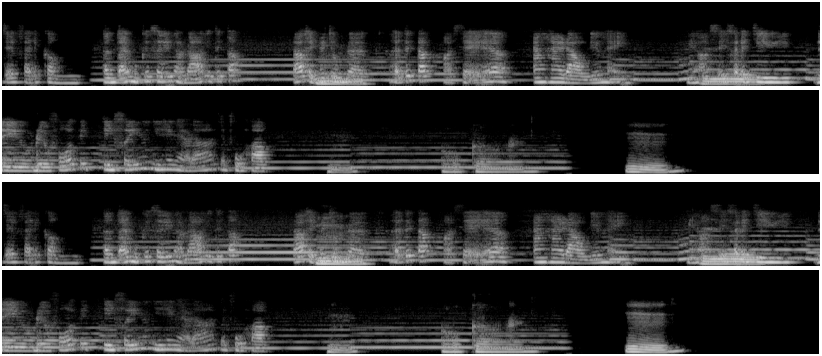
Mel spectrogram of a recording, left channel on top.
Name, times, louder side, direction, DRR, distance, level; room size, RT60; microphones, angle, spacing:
voice 1, 0.0-2.4 2.9-6.3 6.8-10.9, left 1 dB, 35° left, 1.7 m, -23 dB
sound 1, 0.9-13.8, right 3 dB, 20° right, 0.8 m, -31 dB
voice 2, 3.1-3.6 7.0-7.6 11.4-11.7 12.6-13.5 14.4-15.0, right 4 dB, 60° right, 0.3 m, -21 dB
6.7 x 2.7 x 2.4 m
head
